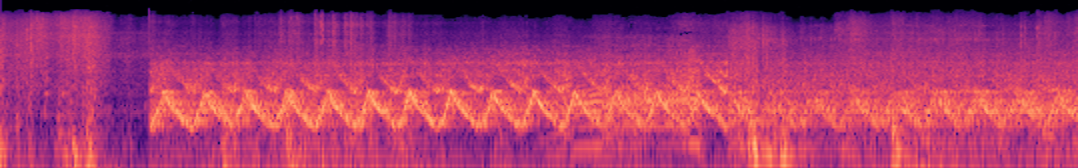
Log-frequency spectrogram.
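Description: Siren starts suddenly about a second in and wails in fast, repeated falling sweeps: the delivery station's signal for the vans to roll out.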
